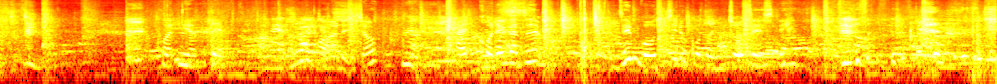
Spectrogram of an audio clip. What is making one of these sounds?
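Young girls chatter and giggle close by.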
